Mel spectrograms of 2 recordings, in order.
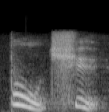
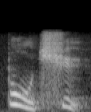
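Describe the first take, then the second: Both takes have the same delivery.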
